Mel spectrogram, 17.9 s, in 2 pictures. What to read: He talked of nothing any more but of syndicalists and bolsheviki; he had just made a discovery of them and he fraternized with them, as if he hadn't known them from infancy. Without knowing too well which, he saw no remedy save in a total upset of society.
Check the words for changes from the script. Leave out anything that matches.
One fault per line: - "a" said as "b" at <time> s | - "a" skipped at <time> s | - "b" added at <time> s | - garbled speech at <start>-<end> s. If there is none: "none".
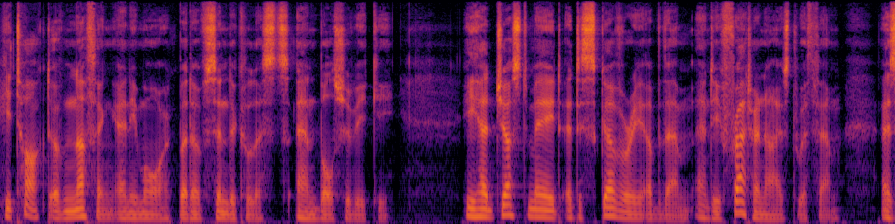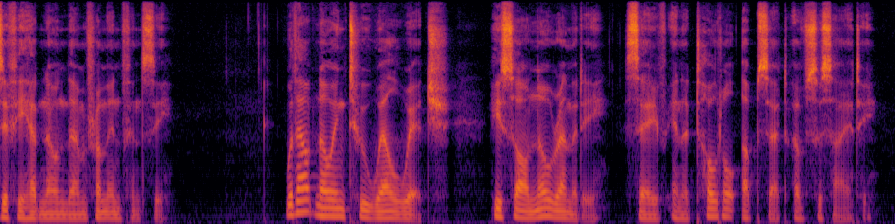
- "hadn't" said as "had" at 9.2 s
